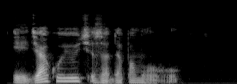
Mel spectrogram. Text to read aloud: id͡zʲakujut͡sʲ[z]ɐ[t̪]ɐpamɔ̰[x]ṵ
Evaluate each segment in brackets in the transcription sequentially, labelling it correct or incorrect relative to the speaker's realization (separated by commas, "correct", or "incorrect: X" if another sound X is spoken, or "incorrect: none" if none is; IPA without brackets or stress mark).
correct, incorrect: d̪, incorrect: ɣ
